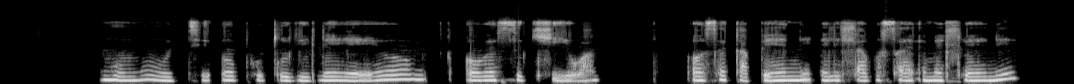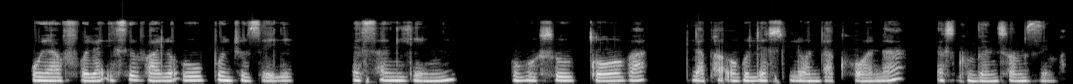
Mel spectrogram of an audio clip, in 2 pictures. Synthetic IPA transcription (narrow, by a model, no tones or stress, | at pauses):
ŋumutʰiopʰuǀuɣilɛjɔː | wesikʰḭwa | ɔsɛɡ̥ʱab̥ʱeniʔeliɬaβusajɔʔɛmɛɬweni | ujavulaʔisivalɔʔuɣupʼund͡ʒʱuzɛlɛ | ɛsand͡ɮʱeni | uɣusuɡ͡ǀʱɔβa | lapʰa̰ʔoɣulesilɔndʱakʰɔna | esi̥kʰumbʱenisom̩ziːmbʱa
